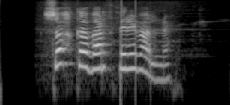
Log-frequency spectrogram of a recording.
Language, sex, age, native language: Icelandic, female, 9, Icelandic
